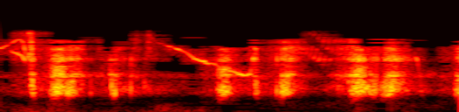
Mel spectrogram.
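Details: Eurasian magpies, a young couple, flirting and singing inside the nest in winter, January; soft rasping chatter interrupted by a clear whistled note sliding downward, followed by more throaty, uneven notes.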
